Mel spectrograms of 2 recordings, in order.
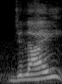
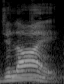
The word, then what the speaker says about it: July: It's not July, it's July. It's not an E sound at the end, it's I, July.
